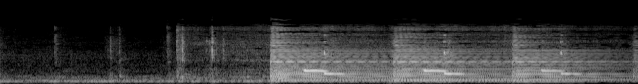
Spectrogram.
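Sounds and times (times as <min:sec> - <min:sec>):
cuckoo clock calling: 0:02.9 - 0:06.0
cuckoo clock ringing chime: 0:02.9 - 0:06.3.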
